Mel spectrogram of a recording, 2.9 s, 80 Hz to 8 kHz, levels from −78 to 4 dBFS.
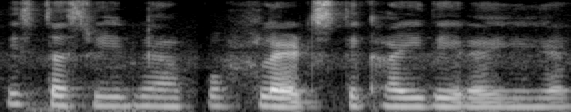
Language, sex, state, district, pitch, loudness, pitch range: Hindi, female, Gujarat, Gandhinagar, 190 Hz, -19 LUFS, 125-195 Hz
